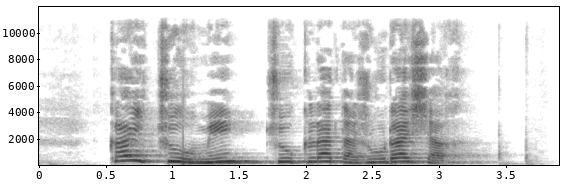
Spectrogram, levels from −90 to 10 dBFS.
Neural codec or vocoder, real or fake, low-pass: vocoder, 24 kHz, 100 mel bands, Vocos; fake; 10.8 kHz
